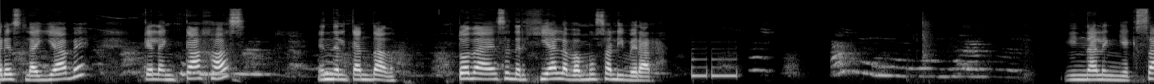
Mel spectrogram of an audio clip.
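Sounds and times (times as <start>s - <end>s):
speech: 0.0s - 2.6s, 3.2s - 6.7s, 10.6s - 11.5s
dogs whining and yelping: 0.0s - 4.6s, 6.5s - 10.4s
dogs barking: 0.0s - 4.7s, 6.5s - 9.0s
dogs howling: 0.1s - 4.6s, 7.4s - 10.3s.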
